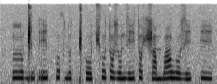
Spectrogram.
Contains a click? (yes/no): yes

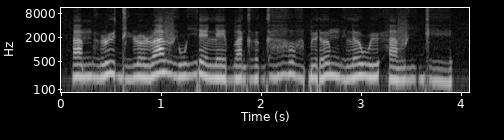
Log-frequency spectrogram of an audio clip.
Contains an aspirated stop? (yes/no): no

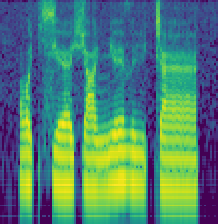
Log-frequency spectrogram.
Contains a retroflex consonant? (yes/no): no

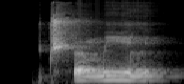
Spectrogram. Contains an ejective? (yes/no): yes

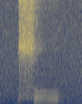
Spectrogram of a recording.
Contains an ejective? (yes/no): no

